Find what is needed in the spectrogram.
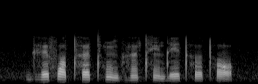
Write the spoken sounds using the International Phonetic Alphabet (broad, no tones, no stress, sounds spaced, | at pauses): ɡʱ ɘ f ɔ tʰ ə tʰ ũ ɡʱ ə̃ tʰ ẽ d̪ e t̪ʰ ɤ t̪ʰ ɔ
